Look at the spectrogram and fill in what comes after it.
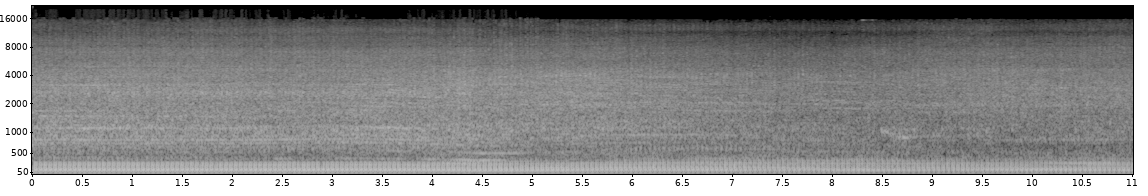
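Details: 2003 John Deere L120 hydrostatic mower, Briggs 20 hp V-twin, after bleeding the hydrostatic transmission: smooth even low drone, no knocks, slips or drive whine; healthy.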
